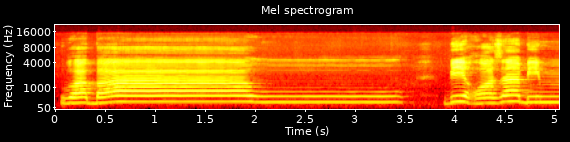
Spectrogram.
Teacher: وباء بڑی مد ہے یہاں الف کے اوپر. اس کو 4 الف کی مقدار کھینچ کے پڑھیں گے · غین اور زواد دونوں کو موٹا کر کے پڑھیں گے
